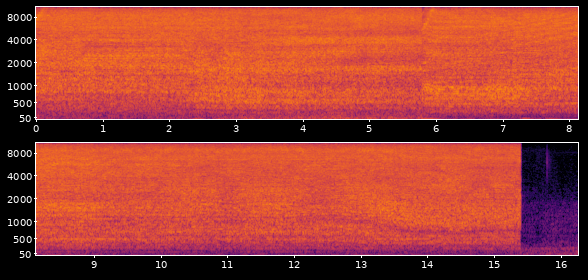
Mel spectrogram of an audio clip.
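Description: A Shark Flexstyle hair dryer blows with a steady, loud airy hiss, shifting in tone about a third of the way through as the setting changes, then cutting off abruptly near the end.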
